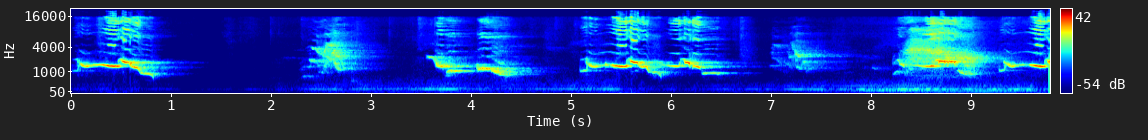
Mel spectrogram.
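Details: Captive Sumbawa black-naped oriole, an energetic singer whose voice serves as a training lure for orioles reluctant to sing: a run of short, liquid whistled phrases with down-slurred, harsh-tinged ends, repeated every second or so over a faint low hum.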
